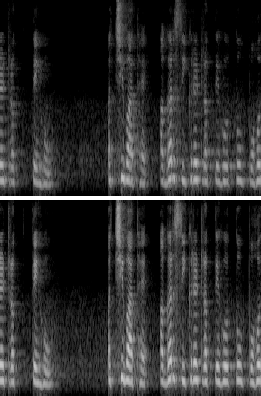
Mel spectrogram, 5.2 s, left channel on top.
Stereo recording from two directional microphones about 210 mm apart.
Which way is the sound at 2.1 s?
55° right (ahead or behind).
